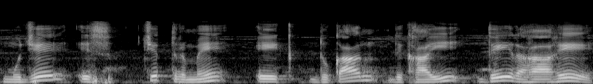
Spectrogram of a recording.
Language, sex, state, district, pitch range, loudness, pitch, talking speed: Hindi, male, Madhya Pradesh, Dhar, 115-175 Hz, -18 LUFS, 130 Hz, 100 wpm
